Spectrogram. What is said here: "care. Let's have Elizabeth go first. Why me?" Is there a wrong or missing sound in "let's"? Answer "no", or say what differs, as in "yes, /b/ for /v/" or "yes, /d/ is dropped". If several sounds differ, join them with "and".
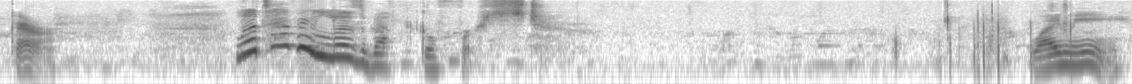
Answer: no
